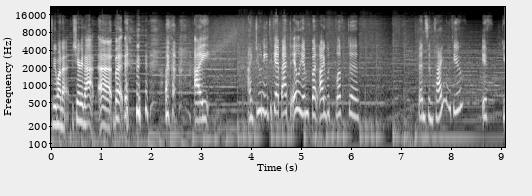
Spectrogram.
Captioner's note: chuckles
